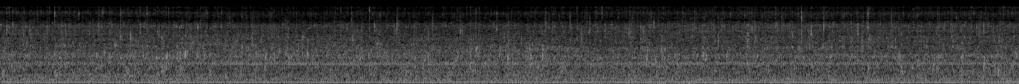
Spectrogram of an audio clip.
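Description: Water running and trickling steadily into a koi pond, over a low steady hum.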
